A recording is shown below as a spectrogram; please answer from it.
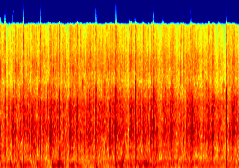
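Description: A crowd claps steadily, a dense patter of many hands applauding at an even level throughout, at a state trail ribbon-cutting ceremony.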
